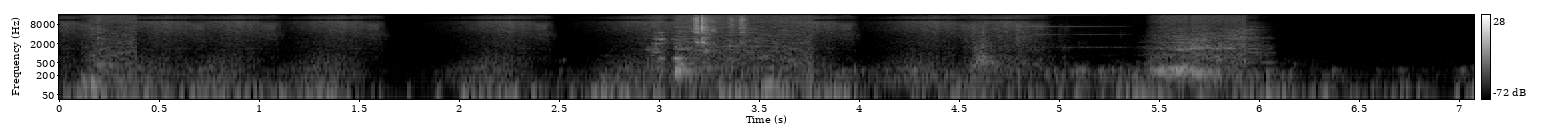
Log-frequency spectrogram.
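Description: Short menu sounds click and chime as selections are made.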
